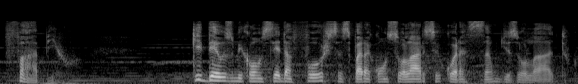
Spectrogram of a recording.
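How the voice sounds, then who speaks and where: A man's voice: mid-range voice, expressive, measured pace, lightly acted. Tender consoling spirit played by a man, muffled. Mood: tender, earnest. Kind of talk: radio drama acting. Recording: muffled, music behind.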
